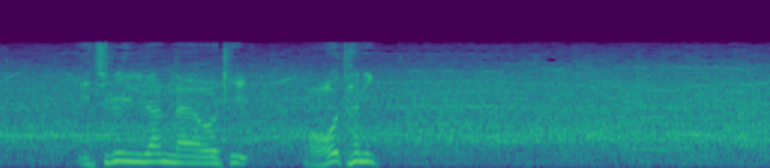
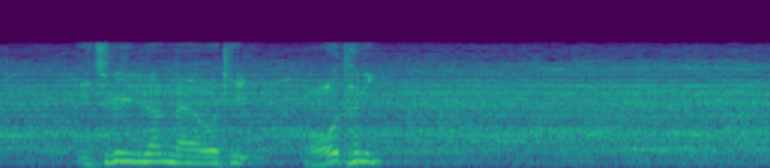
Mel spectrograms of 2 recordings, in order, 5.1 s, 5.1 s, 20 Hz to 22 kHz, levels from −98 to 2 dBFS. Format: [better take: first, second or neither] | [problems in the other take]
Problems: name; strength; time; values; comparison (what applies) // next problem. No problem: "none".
first | room echo; dies away in 2.2 s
